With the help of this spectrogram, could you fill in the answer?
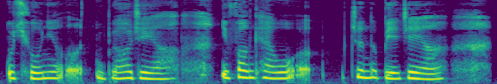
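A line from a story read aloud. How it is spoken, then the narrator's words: Crying, pleading. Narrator (Chinese): 我就一边哭一边求他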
